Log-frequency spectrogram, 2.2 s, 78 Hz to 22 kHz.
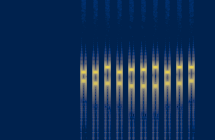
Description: DTMF, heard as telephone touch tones, dialled by machine, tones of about 40 ms. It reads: 7464223469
